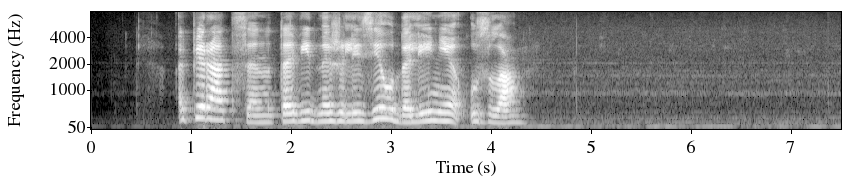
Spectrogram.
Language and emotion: Russian, neutral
